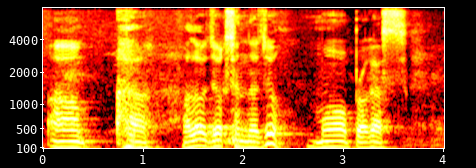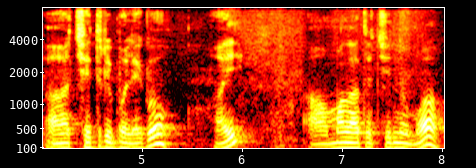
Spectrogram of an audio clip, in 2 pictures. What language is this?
Nepali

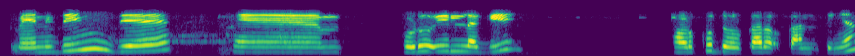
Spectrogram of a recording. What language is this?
Santali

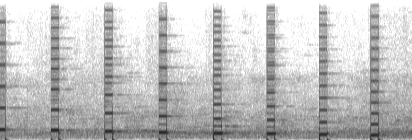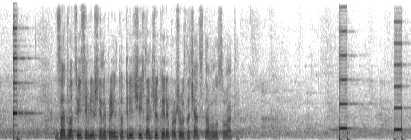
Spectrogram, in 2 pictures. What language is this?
Ukrainian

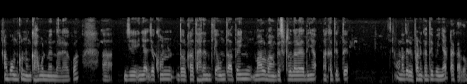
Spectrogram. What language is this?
Santali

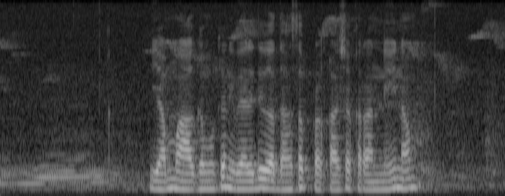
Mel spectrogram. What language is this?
Sinhala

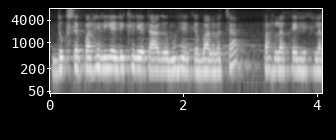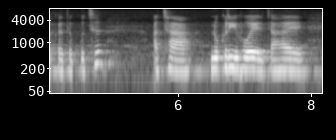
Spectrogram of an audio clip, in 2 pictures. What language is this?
Maithili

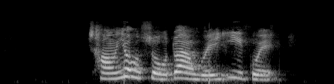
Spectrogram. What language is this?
Chinese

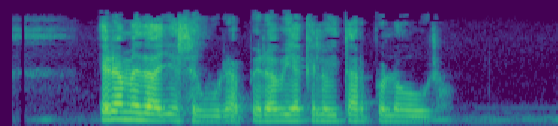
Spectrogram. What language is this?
Galician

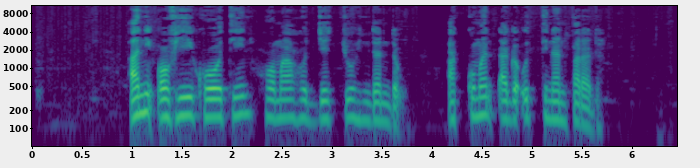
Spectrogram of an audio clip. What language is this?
Oromo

